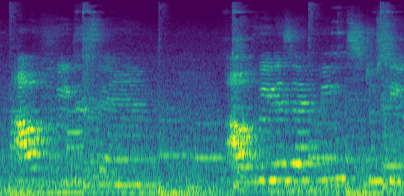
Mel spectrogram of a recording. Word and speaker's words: Auf Wiedersehen: The pronunciation is Auf Wiedersehen.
